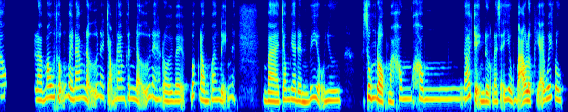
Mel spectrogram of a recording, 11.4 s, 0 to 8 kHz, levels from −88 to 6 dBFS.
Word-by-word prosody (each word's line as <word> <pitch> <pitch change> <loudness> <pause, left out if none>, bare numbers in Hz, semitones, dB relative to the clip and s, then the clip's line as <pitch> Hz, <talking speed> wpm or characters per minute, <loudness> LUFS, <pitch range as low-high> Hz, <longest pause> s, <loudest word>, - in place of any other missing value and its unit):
nhau, 295 +1 -5 0.6
là 225 -1 0
mâu 275 +5 +3
thuẫn 285 +1 -2
về 250 -5 +2
nam 255 +1 -2
nữ 335 - -2
nè, 295 - -5
trọng 220 -5 -5
nam 255 0 -4
khinh 255 -2 -3
nữ 230 - -2
nè, 240 -4 -4
rồi 195 -1 0
về 195 -1 -1
bất 310 +2 -3
đồng 210 -4 +1
quan 230 0 -4
điểm 225 +7 -4
nè. 285 - -9 0.6
Và 195 -3 +2
trong 235 +5 -3
gia 230 -1 +1
đình 185 -3 +2
ví 275 +2 0
dụ 245 - 0
như 210 +2 -1 0.5
xung 270 -2 +5
đột 205 -7 +8
mà 185 - -1
không 245 +4 -5
không 235 -1 -3 0.5
nói 250 +6 +2
chuyện 195 -11 +3
được 185 -2 0
là 190 - -2
sẽ 190 - -4
dùng 225 -2 +1
bạo 205 - +5
lực 210 - +7
giải - - 0
quyết 260 +5 +2
luôn. 235 -3 +1
235 Hz, 225 wpm, -22 LUFS, 205-260 Hz, 0.6 s, đột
